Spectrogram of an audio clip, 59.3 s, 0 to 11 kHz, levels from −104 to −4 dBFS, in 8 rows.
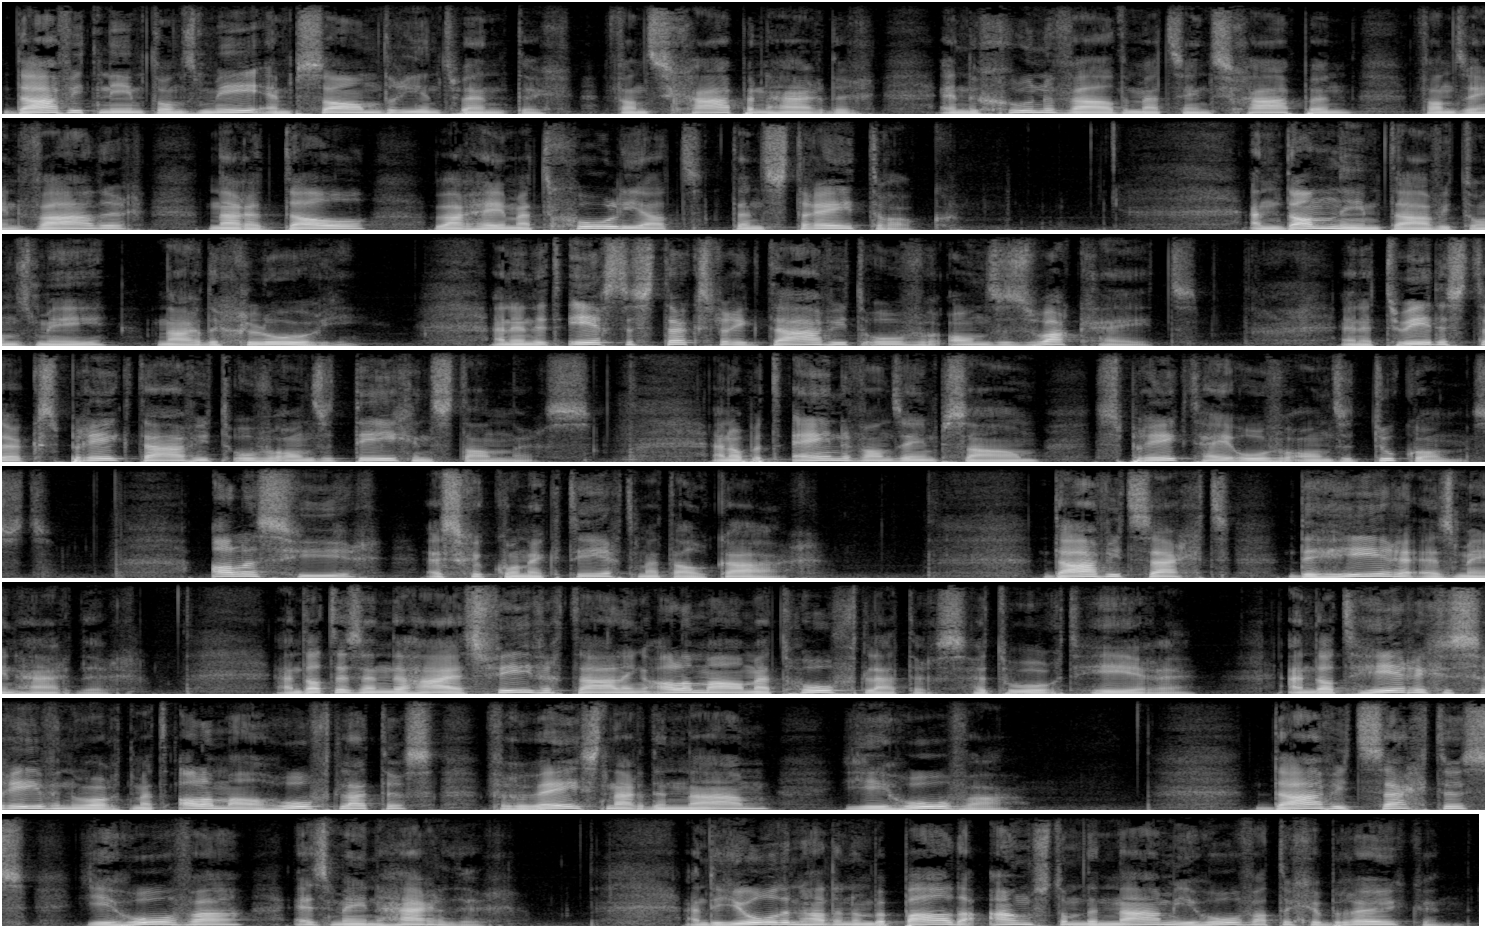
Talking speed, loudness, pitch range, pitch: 130 wpm, -27 LUFS, 115-155 Hz, 130 Hz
